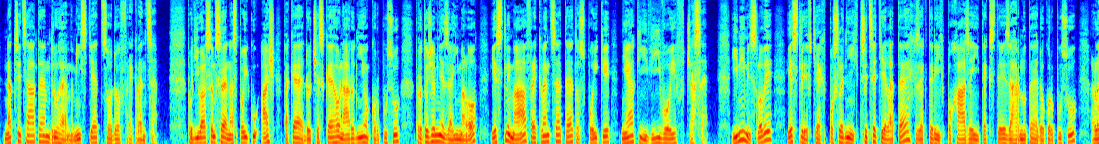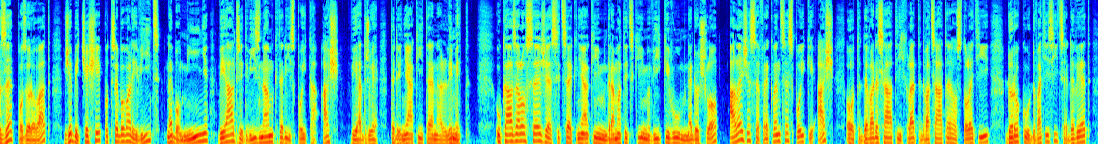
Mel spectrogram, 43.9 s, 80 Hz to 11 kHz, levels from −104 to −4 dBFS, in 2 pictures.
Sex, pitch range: male, 100-130 Hz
